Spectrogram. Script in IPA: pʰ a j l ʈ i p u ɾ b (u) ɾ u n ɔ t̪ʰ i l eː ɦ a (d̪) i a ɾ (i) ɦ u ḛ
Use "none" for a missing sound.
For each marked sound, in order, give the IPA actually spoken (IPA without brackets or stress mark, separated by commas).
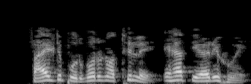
ɔ, t̪, i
